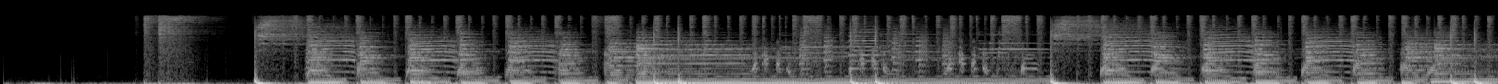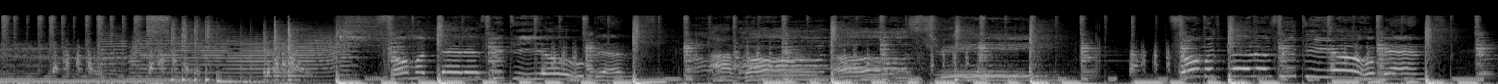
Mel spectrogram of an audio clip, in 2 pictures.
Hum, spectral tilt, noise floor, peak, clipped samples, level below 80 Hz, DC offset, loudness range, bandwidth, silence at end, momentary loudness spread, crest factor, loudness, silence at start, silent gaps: none; -4.5 dB/octave; -43 dBFS; -2 dBFS; under 0.1%; -24 dBFS; under 0.1%; 3 LU; 10.5 kHz; 0 s; 8 LU; 20 dB; -23 LUFS; 0.05 s; none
